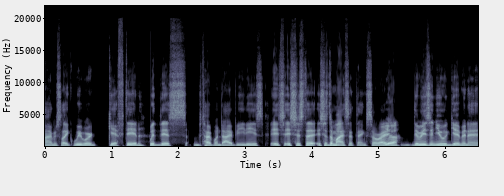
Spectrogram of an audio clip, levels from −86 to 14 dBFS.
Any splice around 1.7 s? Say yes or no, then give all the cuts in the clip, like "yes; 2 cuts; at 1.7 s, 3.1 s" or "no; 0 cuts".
yes; 2 cuts; at 1.7 s, 3.3 s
